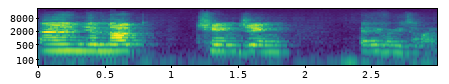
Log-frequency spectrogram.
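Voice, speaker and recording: Heard with audible room echo, a woman speaks slowly, at a fairly slow pace, with a high pitch and a French accent. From France. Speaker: hoop dance teacher. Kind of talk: tutorial. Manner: counting rhythmically while demonstrating.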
